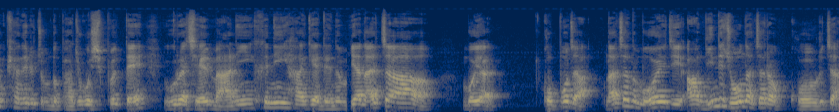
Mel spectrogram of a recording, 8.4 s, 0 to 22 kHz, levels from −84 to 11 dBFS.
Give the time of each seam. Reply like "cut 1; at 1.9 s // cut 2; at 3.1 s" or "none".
cut 1; at 3.5 s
